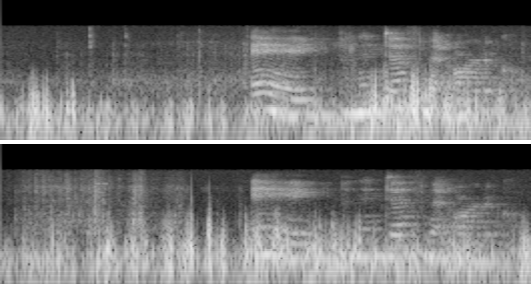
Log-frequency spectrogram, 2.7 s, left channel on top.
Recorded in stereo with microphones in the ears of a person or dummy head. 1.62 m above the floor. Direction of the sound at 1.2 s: 40° left (ahead or behind).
